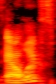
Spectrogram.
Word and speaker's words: Aleix: And so I looked it up, and in 2016, I think it's Alex, but it's spelled A-L-E-I-X, Segura is his name, and he held his breath underwater for 24 minutes and 3 seconds.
